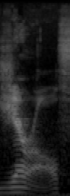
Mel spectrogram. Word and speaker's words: Geralf: rosewater tumbler let's go just say a hard G and Geral is a soft one what that's so annoying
